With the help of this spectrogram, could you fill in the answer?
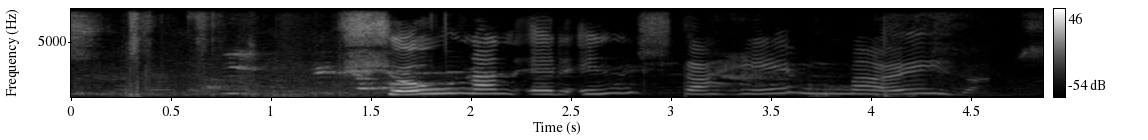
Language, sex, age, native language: Icelandic, male, 9, Icelandic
